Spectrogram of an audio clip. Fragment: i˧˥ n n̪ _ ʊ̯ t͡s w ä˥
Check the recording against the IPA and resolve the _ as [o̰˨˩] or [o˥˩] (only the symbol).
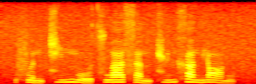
o̰˨˩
